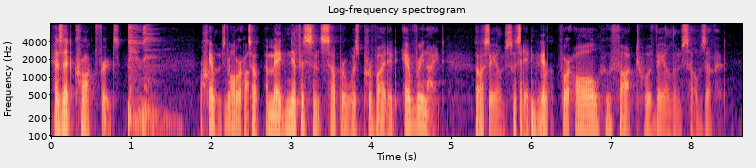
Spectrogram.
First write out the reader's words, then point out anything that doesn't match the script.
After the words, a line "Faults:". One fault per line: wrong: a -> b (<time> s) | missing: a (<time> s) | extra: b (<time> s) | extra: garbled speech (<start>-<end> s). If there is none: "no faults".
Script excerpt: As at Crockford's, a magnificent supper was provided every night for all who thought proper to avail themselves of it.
As at Crockford's, [garbled] a magnificent supper was provided every night [garbled] for all who thought to avail themselves of it.
Faults:
extra: garbled speech (1.9-2.6 s)
extra: garbled speech (5.3-6.3 s)
missing: proper (7.3 s)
